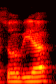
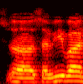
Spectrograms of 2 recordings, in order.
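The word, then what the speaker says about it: ثویبہ: حلیمہ بنت عبداللہ اور حضرت صوبیہ درست تلفظ سویبہ نے دودھ پلایا۔ 6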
